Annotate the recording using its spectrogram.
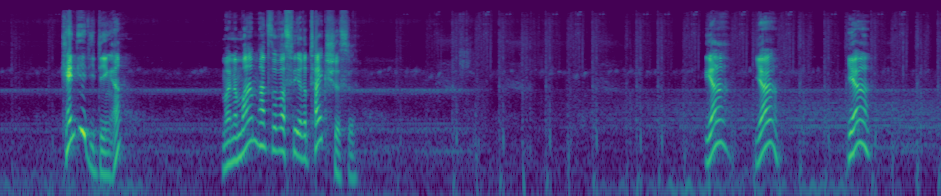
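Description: A man talks with animation through a close microphone.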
